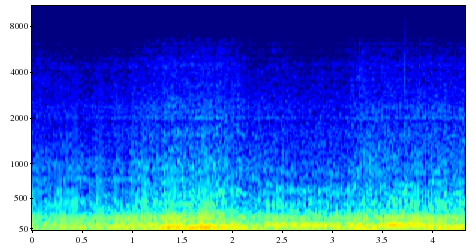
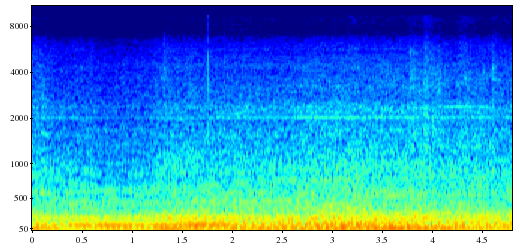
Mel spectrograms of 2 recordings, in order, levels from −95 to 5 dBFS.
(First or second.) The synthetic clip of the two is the first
